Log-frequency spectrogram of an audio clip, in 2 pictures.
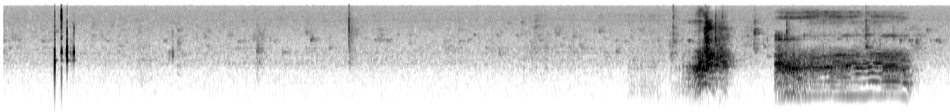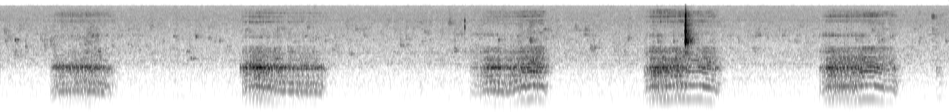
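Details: Chihuahua-Miniature Pinscher mix, a Chihuahuapin, growing possessive over his treats: a run of low harmonic growls, each lasting about a second, spaced one to two seconds apart, beginning after a few faint clicks and a louder rising whine.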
